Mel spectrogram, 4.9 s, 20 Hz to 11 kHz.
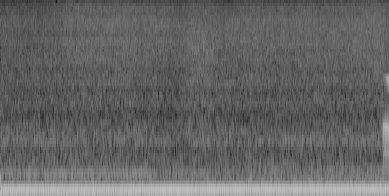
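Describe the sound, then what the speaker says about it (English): BMW E92 M3 engine pulling at full throttle in second gear on a wet road in rain, a loud steady droning engine note held close up throughout with a constant low hum and road rumble. "Let's see what happens full throttle in wet conditions. Second gear."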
